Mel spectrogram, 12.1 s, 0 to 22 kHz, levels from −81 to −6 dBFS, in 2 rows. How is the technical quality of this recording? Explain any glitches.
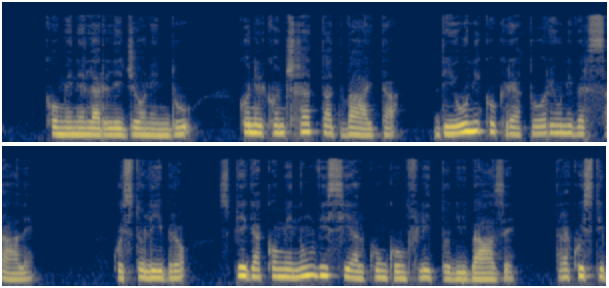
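The recording has two brief stutters from repeated frames. At 2.93 to 2.97 s, a block of about 23 ms plays three times in a row, which fits a single compressed frame being sent or written twice more than it should. At 10.64 to 10.68 s, a 46 ms stretch, which fits two frames, plays once more. Each event makes the decoder replay the same slice of sound, producing a quick stammer and stretching the audio by about 46 ms.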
